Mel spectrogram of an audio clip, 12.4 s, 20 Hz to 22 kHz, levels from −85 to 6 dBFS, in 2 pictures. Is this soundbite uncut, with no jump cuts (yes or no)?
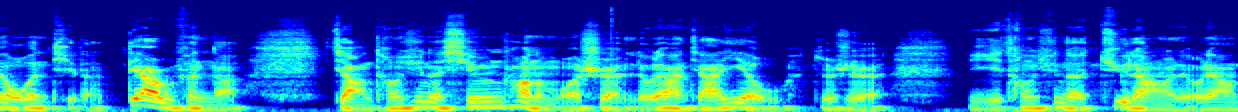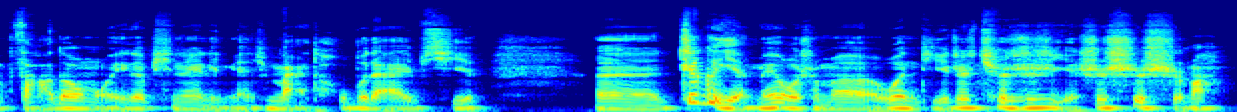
yes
